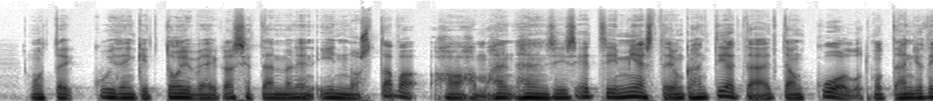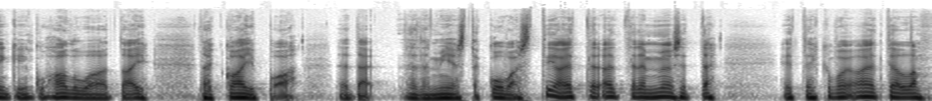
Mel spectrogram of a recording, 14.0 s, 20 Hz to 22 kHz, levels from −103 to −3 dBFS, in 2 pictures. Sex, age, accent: male, 30-49, native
